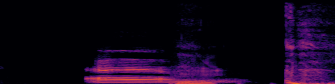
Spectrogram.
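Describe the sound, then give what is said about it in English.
A strained, voiced throat sound gives way to two harsh coughs in quick succession, loud and sudden, with a brief pause between them, from someone who choked on coffee. “why are you coughing”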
